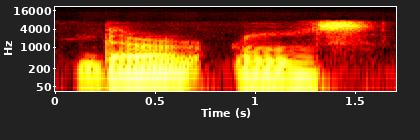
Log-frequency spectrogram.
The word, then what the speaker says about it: girls: You don't want to flatten it against the top of your mouth. It's not or L way back here. Okay? It's like this.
